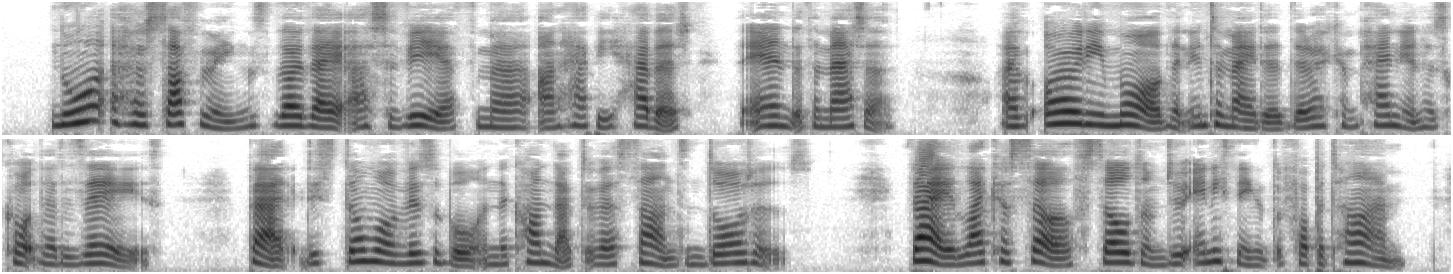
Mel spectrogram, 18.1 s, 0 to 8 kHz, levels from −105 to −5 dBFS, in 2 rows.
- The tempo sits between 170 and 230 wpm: Yes, average, 180 wpm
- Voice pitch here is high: Yes, high, 210 Hz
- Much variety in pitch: No, average, 3.7 semitones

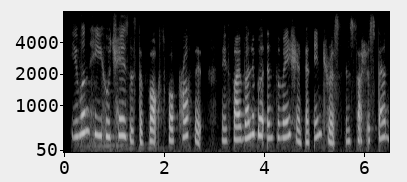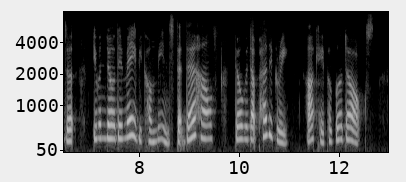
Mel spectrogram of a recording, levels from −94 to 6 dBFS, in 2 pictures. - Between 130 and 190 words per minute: Yes, average, 150 wpm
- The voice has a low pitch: No, very high, 285 Hz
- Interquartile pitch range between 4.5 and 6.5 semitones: Yes, average, 5.1 semitones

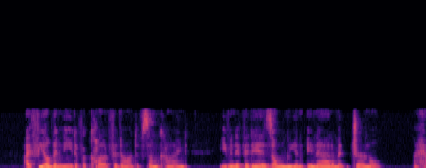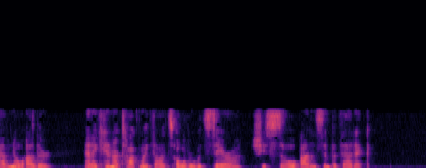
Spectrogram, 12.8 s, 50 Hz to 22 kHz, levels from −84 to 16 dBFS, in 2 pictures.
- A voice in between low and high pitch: Yes, medium, 165 Hz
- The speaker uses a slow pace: No, average, 165 wpm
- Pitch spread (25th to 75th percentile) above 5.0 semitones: Yes, wide, 5.6 semitones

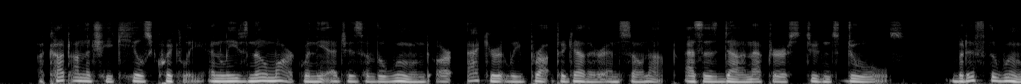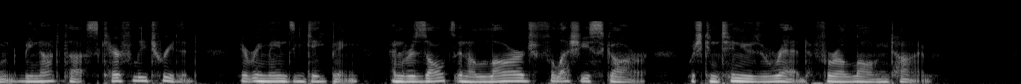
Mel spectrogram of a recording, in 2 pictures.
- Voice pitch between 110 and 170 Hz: Yes, low, 135 Hz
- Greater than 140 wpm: Yes, average, 165 wpm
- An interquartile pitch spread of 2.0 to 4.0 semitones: Yes, average, 2.8 semitones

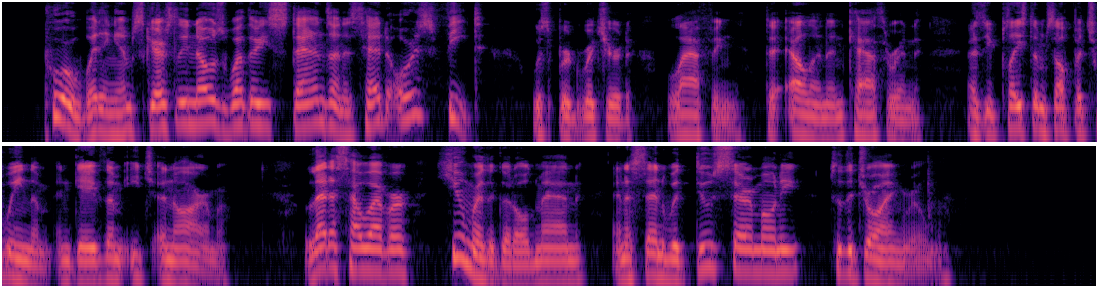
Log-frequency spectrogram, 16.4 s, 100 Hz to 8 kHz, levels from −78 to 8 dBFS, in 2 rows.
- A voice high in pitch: No, low, 130 Hz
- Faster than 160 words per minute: Yes, average, 180 wpm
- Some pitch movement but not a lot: No, wide, 7.0 semitones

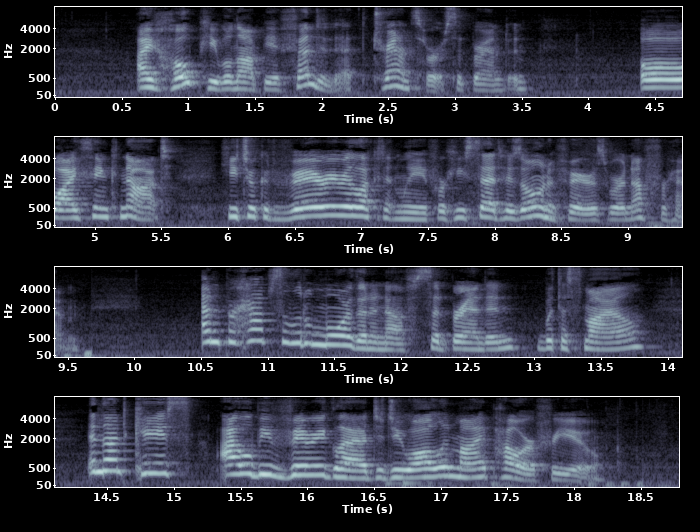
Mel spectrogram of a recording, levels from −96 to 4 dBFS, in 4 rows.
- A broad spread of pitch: Yes, wide, 6.0 semitones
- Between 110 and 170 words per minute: No, average, 190 wpm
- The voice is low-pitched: No, high, 225 Hz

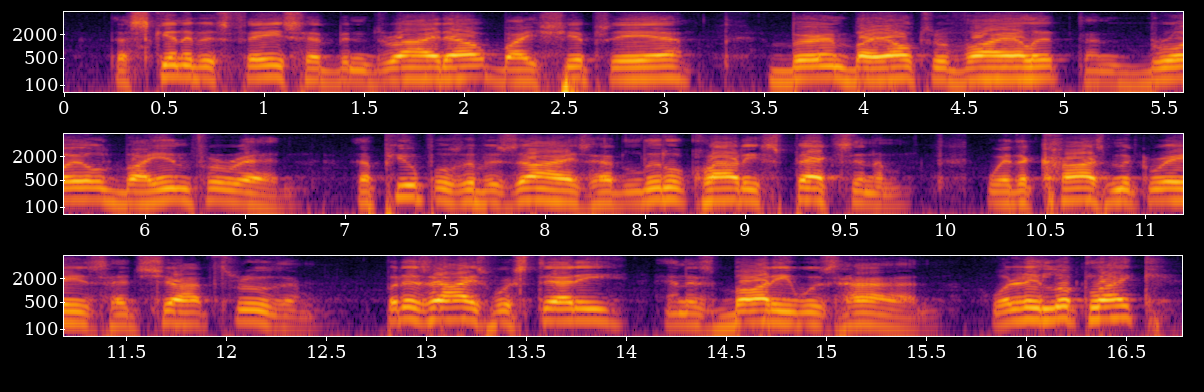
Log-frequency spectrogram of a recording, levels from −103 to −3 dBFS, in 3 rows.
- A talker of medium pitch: Yes, medium, 145 Hz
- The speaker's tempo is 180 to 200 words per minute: Yes, average, 195 wpm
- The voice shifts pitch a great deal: No, average, 2.9 semitones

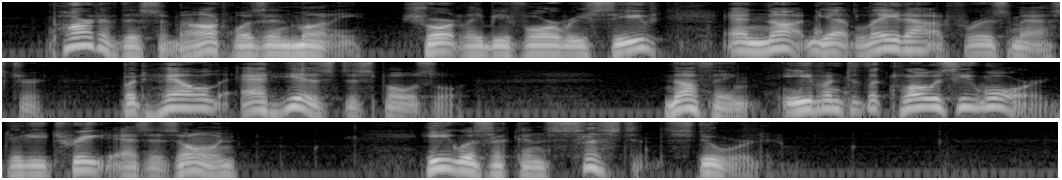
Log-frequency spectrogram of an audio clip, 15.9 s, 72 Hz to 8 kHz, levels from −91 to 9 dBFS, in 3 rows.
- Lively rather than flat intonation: Yes, wide, 7.4 semitones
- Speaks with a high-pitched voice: No, low, 120 Hz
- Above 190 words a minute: No, average, 155 wpm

